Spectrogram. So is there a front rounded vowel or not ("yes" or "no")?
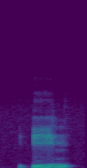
no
